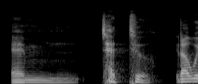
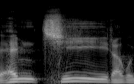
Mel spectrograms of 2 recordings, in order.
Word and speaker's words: MZ: 여러분 이거 어떻게 읽으십니까? MZ라고 읽으시는 분이 아마 저랑 비슷한 분들이실 거고요. 요즘 아이들은 이거를 MG라고 읽더라고요. MG세대. MG세대는 이 밀레니엄 세대의 영어 앞자 M과 또 Z의 이 Z를 합쳐 놓은 것입니다. 그런데 이 MG라는 말은요, 전 세계 어디에서도 사용되지 않는 우리 한국만의 신조어라고 합니다. 그래서 MG이든지 MZ라고 읽으시든지 간에 상관은 없습니다.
